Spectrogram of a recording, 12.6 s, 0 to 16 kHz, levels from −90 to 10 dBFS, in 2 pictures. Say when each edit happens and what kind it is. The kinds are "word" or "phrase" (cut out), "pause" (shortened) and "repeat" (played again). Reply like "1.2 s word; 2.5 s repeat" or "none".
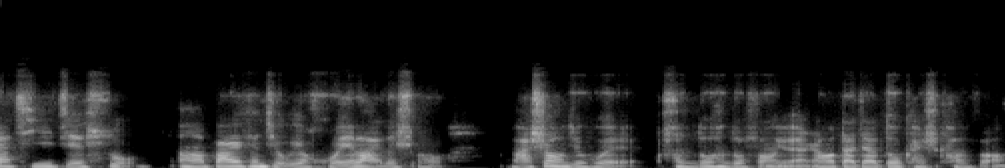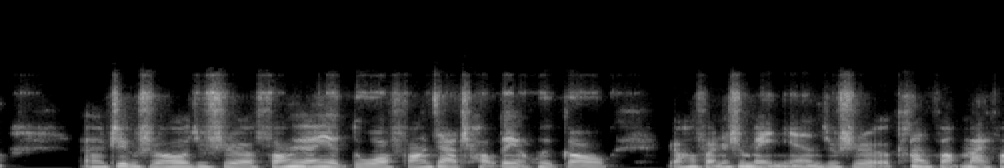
none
